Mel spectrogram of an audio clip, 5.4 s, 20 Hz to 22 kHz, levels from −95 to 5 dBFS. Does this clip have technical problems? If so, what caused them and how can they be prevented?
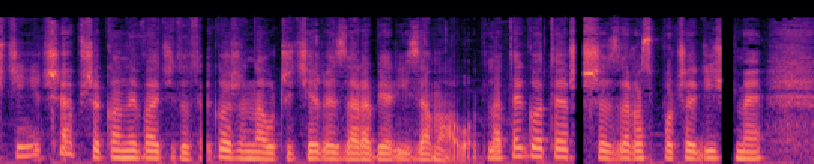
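Yes. Corrupt frame concealment occurs at 1.33–1.39 s, 3.77–3.90 s and 4.79–4.89 s, where the decoder smoothed over damaged AAC frames. Error-protected transport or retransmission would prevent this.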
